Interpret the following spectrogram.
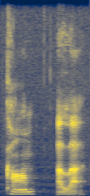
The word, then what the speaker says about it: Kamala: children come out and teach us how to say her name Kamala commala and they call her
